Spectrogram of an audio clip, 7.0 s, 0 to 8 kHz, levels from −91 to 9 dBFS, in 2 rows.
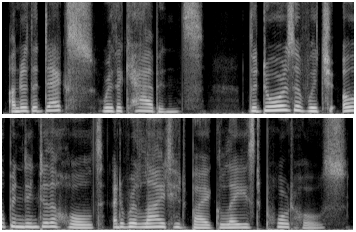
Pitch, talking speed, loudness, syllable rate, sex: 235 Hz, 170 wpm, -18 LUFS, 5.0 syllables/s, female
